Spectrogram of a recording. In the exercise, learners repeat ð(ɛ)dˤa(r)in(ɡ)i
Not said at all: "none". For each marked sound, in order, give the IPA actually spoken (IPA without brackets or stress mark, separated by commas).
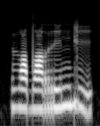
ɛ, r, ɡ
